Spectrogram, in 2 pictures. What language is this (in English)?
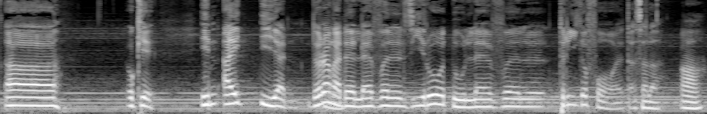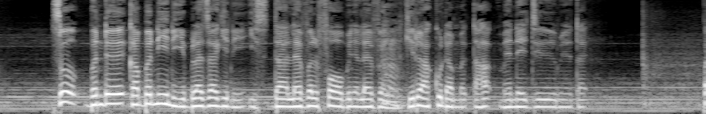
Malay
